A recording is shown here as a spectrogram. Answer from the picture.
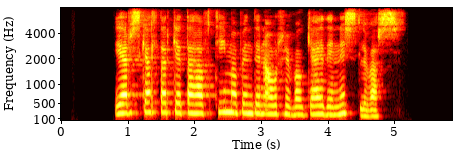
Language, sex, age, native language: Icelandic, female, 40-49, Icelandic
